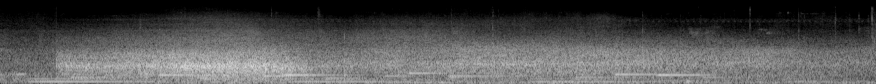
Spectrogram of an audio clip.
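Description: Slow background music of held notes over road traffic noise: a car passes, loudest about two seconds in, then traffic continues at a lower level.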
